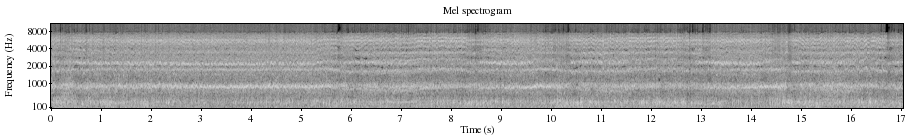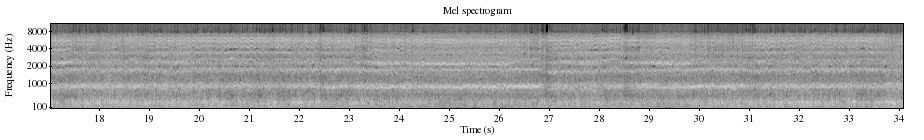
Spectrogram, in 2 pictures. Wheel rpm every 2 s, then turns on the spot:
210, 210, 210, 220, 220, 220, 220, 220, 220, 230, 230, 230, 210, 220, 220, 230, 230.
none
